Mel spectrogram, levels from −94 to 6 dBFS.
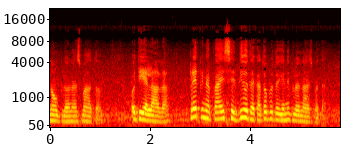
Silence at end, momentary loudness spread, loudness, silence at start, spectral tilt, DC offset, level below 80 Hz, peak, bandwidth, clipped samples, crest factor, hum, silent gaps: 0 s; 17 LU; -24 LUFS; 0 s; -6 dB/octave; under 0.1%; -56 dBFS; -6 dBFS; 13 kHz; under 0.1%; 18 dB; none; none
